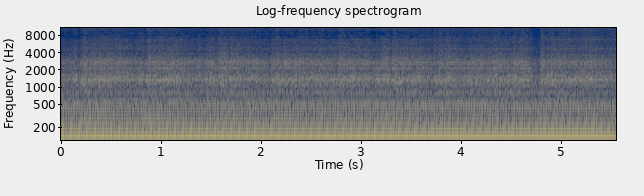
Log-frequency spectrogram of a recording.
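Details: 2021 Ford F150 PowerBoost at cold start; steady low engine drone with a rough, even churning pulse about three per second; cavitating/grinding noise, cause not yet found.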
